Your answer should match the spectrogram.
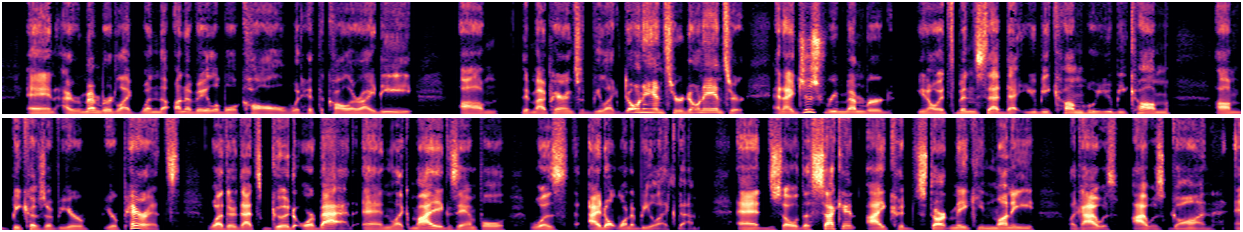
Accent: Flint, Michigan, United States; also born or lived in Davison; Born and raised in Flint, and what they say is true.

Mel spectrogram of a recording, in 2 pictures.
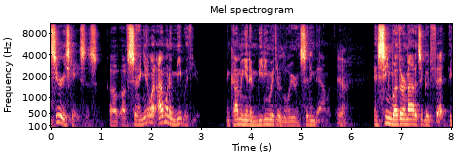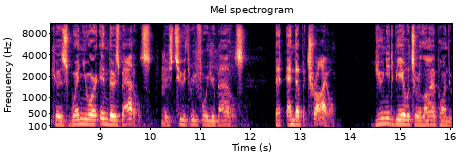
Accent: Harrisburg, Pennsylvania, United States; growing up outside of Harrisburg, Pennsylvania is much different than the main line where I live now.

